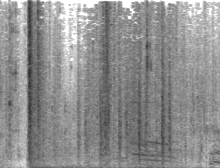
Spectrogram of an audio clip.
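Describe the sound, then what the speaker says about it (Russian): An explosive being planted in Call of Duty: Warzone, a sudden loud thump followed by rumbling mechanical clatter and bursts in the game mix, with faint voices underneath. "Размещаю взрывчатку."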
